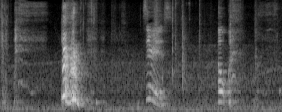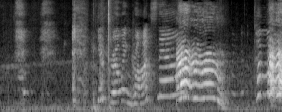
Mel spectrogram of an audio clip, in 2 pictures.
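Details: Sirius, a Siberian Husky pup, talks back when asked to come inside: drawn-out, wavering howl-like yowls with sliding pitch, growing longer and louder toward the end, mixed with a person coaxing him in.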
